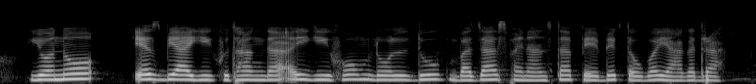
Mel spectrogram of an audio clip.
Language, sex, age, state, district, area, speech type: Manipuri, female, 30-45, Manipur, Tengnoupal, urban, read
